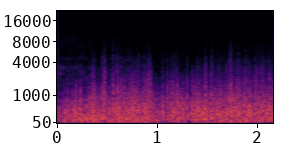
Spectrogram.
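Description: Wind blowing across the microphone, a steady low rumbling buffet.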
